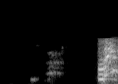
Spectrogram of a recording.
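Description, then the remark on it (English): A dog gives a single loud, sharp bark, preceded by a couple of faint, brief whimpering sounds. No one speaks. “And that's like, I don't know why he's even barking.”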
